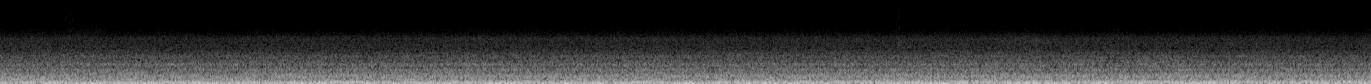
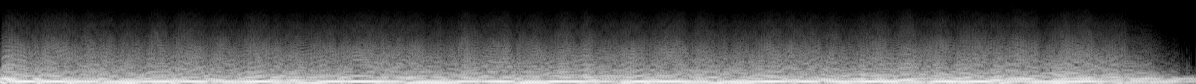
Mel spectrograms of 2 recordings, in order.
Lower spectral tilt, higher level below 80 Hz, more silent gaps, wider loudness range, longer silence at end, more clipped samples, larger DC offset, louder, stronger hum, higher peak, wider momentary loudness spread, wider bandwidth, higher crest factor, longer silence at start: about the same, -9.5 dB/octave vs -10.5 dB/octave; second, -22 dBFS vs -12 dBFS; neither; about the same, 0 LU vs 0 LU; about the same, 0 s vs 0 s; second, under 0.1% vs 0.3%; neither; second, -24 LUFS vs -7 LUFS; neither; second, -8 dBFS vs 0 dBFS; about the same, 1 LU vs 3 LU; first, 5.4 kHz vs 4.1 kHz; first, 12 dB vs 6 dB; about the same, 0 s vs 0 s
